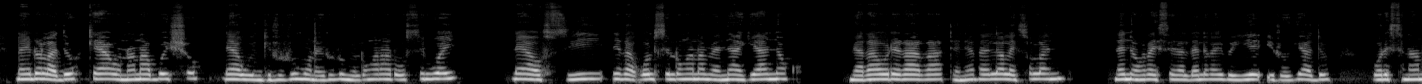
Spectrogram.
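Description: No technical faults are audible.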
